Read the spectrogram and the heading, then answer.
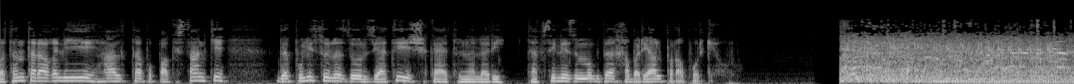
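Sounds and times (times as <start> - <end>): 
speech: 0.0 - 7.4
laden trucks and Datsun vehicles on the Spin Boldak-Chaman road in Kandahar: 8.4 - 10.7.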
